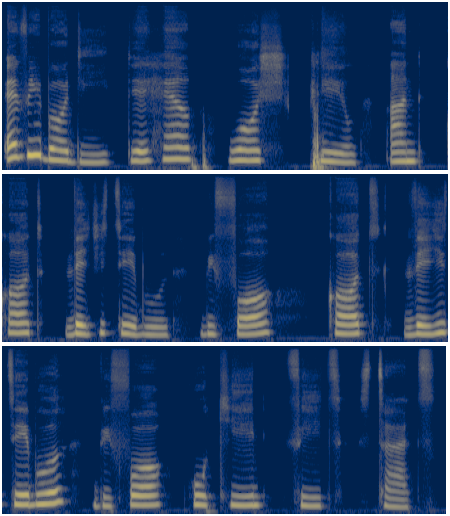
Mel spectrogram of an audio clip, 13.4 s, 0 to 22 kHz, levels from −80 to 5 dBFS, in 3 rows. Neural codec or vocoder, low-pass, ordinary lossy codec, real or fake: autoencoder, 48 kHz, 32 numbers a frame, DAC-VAE, trained on Japanese speech; none; none; fake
